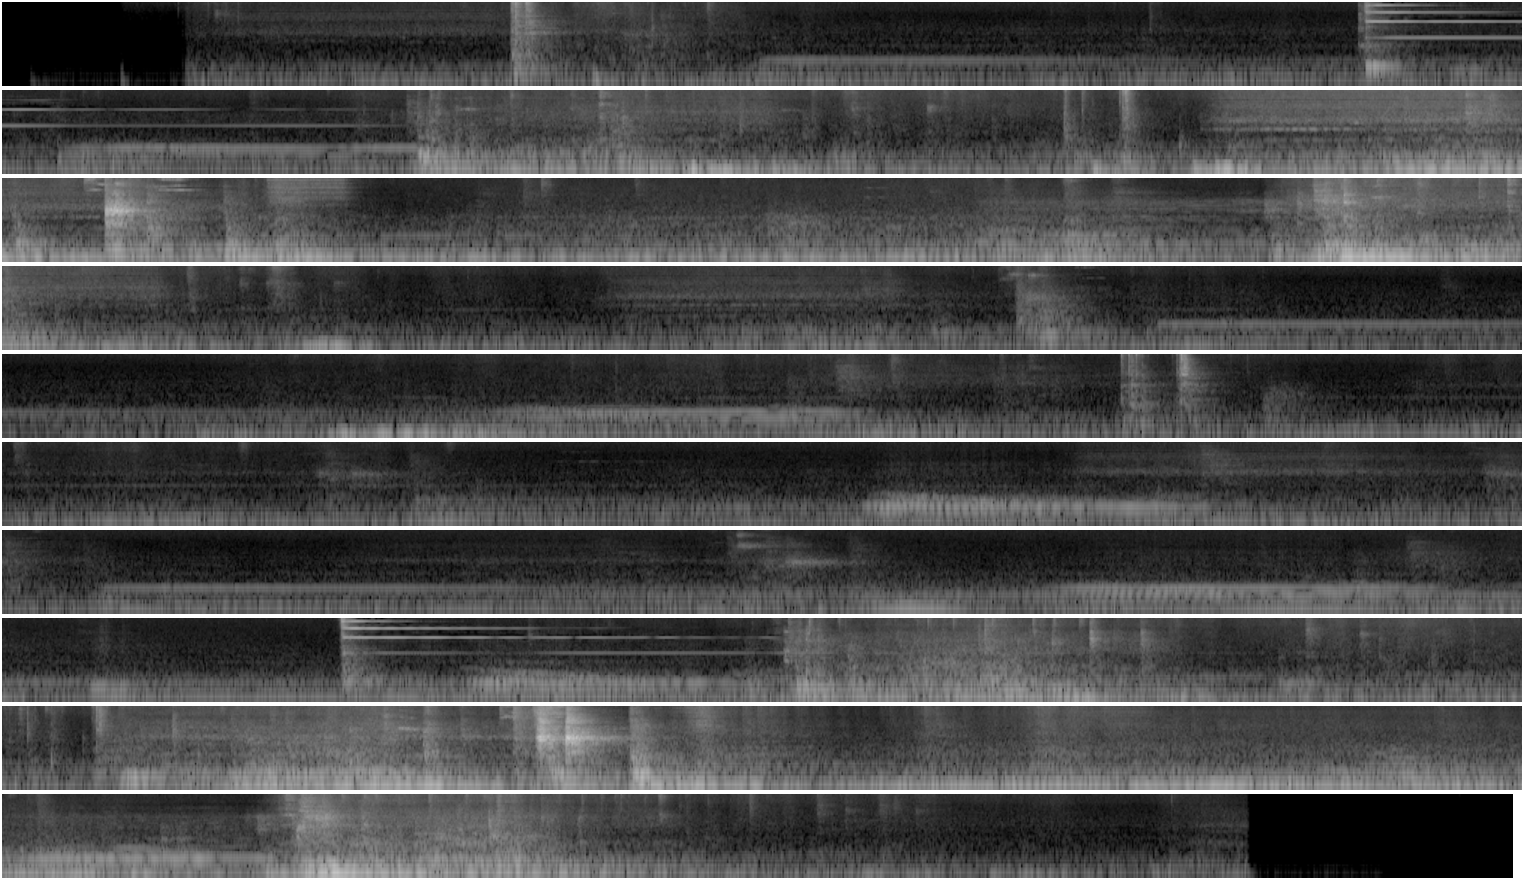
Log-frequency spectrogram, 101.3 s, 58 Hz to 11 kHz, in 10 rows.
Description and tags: Hissi - Elevator
Painetaan ulkopuolelta hissin nappulaa, hissin tulo, kello, äänisignaali, automaattiovi auki, meno sisään, painetaan kerrosnappulaa, ovi kiinni, kulkua hississä, pysähdys, ovi auki, ulos hissistä, ovi kiinni. Tilataan hissi, hissin ovenkäyntejä kuuluu muista kerroksista. Hissi tulee, kello, automaattiovi auki, kerrosnappula, kulkua, pysähdys, ovi.
Automatic door of an elevator, a lift, sliding open and close, push of a button, riding the elavator
Paikka/Place: Suomi / Finland / Helsinki / Pasila
Aika/Date: 10.11.1983
auki, bell, close, closing, door, elevator, field-recording, finnish-broadcasting-company, hissi, kello, kiinni, lift, nappi, open, opening, ovi, riding, tilaus, yle, yleisradio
